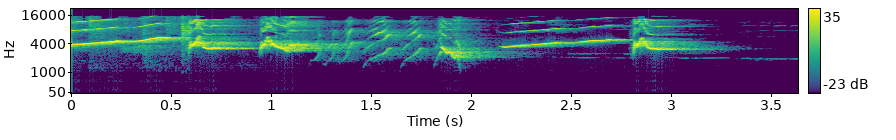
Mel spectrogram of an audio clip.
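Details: White-rumped shama singing, used to provoke shamas in training to sing: a series of clear, high, rising whistles, each broken by sharp downward-sweeping notes, ending in a soft lower whistle.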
